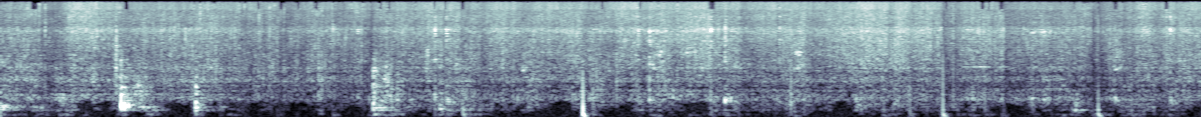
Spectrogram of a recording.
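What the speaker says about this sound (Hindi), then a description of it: "अब इसमें कटी हुई प्याज डालेंगे, तो ये हमने कटी हुई प्याज डाल दी।" Chopped onions with chillies sauté in a pan for baingan bharta, giving a bright, steady sizzle broken by frequent scraping and clicking strokes of a stirring spoon, close and without voices.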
